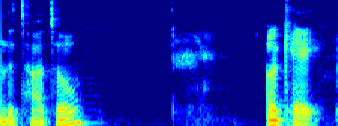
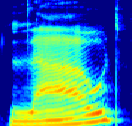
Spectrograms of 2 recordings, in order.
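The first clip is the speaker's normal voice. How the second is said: loud, held-out word; loud demonstration; 5 dB louder than usual. Shown as a demonstration. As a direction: say it big and loud. Repeats loud at high volume.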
